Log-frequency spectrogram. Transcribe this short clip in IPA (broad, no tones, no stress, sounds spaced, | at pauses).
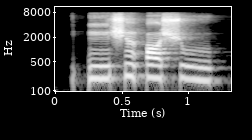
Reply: ʔ ĩ ʃ ə̃ ʔ ɒ ʃ u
